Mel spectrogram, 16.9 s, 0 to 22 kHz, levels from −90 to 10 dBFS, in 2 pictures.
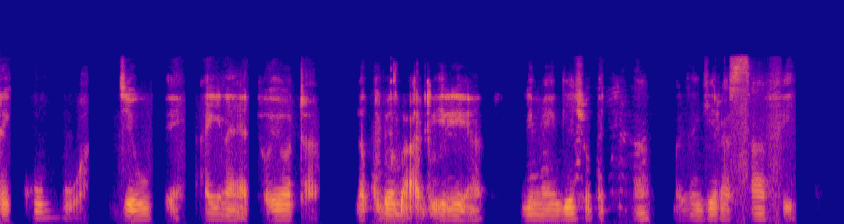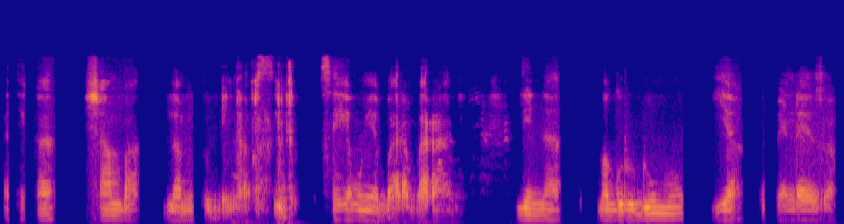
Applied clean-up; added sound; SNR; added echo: neural mask model Resemble Enhance denoiser.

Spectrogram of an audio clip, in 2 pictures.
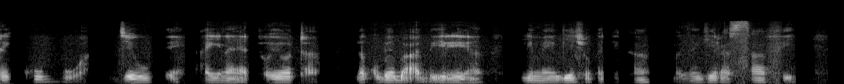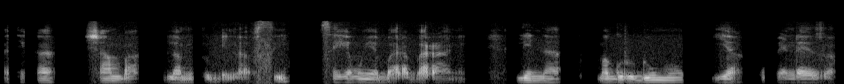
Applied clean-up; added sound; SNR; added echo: none; none; none; none.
